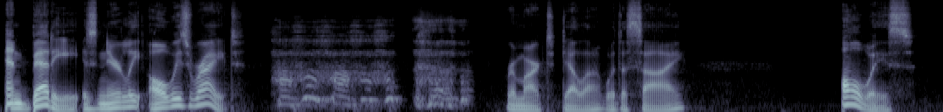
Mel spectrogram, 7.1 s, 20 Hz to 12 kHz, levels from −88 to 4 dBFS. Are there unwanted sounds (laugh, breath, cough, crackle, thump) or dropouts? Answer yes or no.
yes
